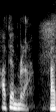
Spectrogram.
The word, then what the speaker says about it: Attenborough: inglés si se pronuncie se escribe attenborough vale y por lo visto se pronuncia a temblar pues tiene un reportaje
